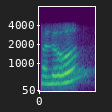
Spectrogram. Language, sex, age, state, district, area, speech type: Nepali, female, 18-30, West Bengal, Darjeeling, rural, conversation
